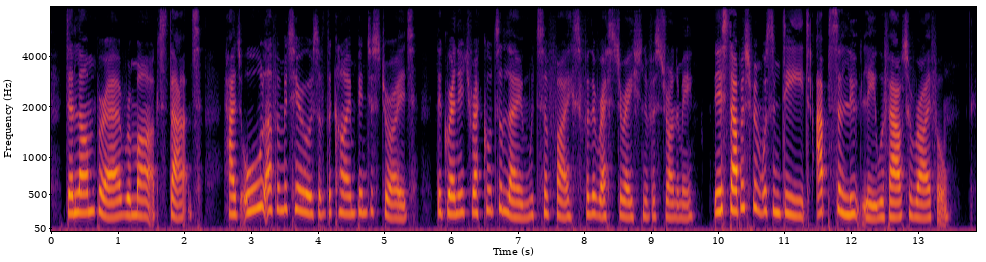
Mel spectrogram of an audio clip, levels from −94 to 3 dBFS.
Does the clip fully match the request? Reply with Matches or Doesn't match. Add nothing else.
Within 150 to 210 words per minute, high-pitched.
Doesn't match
